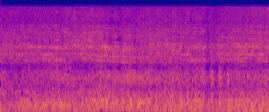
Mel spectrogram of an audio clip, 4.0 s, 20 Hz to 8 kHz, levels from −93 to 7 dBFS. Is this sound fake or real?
real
